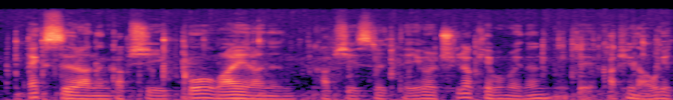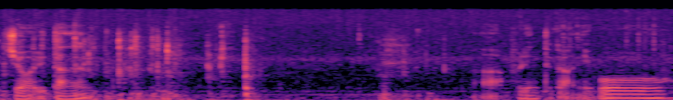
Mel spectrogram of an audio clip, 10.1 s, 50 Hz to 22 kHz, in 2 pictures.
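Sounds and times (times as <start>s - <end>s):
computer keyboard typing: 0.0s - 7.0s, 9.5s - 10.0s.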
